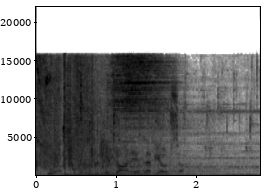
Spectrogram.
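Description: A magic spell bursts with a loud crackling whoosh.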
